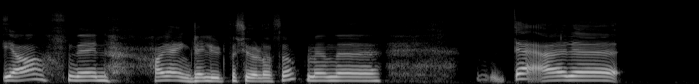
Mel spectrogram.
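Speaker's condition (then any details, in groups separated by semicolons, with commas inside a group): Down syndrome; present since birth; age 43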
